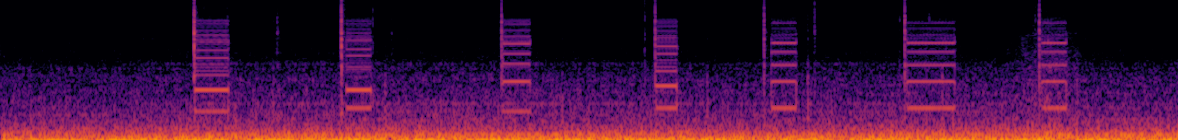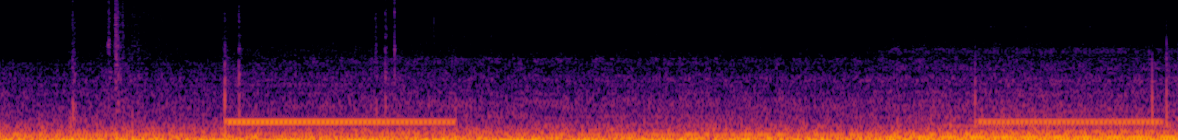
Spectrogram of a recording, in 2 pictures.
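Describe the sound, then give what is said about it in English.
A telephone number being dialed: seven short key-press tones in quick, even succession over a steady low rumble, followed by two longer, lower single tones. “Dial your number. Go ahead.”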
